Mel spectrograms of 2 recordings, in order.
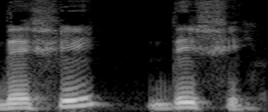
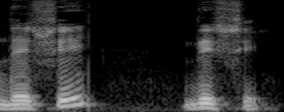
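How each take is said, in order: No difference in how they are said.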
